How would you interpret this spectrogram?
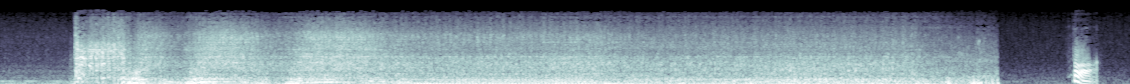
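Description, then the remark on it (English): A car engine, in neutral, is started by turning the key while pressing the accelerator; it catches abruptly, revs with a rising and falling whine for a few seconds, then settles into a loud, steady idle that runs until it suddenly stops, followed by a brief tonal sound. “And then turn the key, and first of all, a red light should come on, that's right.”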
